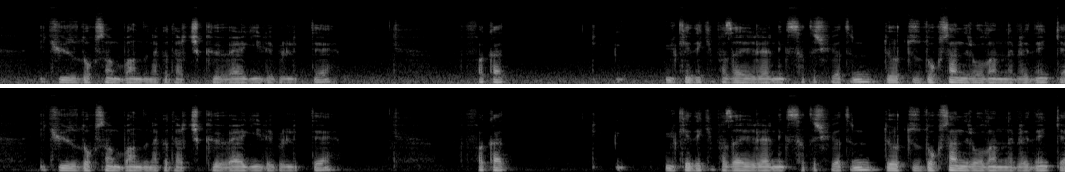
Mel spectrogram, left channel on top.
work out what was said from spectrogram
290 bandına kadar çıkıyor vergiyle birlikte. Fakat ülkedeki pazar yerlerindeki satış fiyatının 490 lira olanına bile denk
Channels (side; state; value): left; noise; rumble, 16 dB below the sound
